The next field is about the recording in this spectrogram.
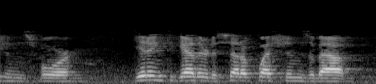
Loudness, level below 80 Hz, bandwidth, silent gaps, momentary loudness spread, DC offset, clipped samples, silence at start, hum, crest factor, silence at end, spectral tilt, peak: -21 LUFS; -54 dBFS; 5 kHz; none; 13 LU; under 0.1%; under 0.1%; 0 s; none; 16 dB; 0.1 s; -8.5 dB/octave; -4 dBFS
